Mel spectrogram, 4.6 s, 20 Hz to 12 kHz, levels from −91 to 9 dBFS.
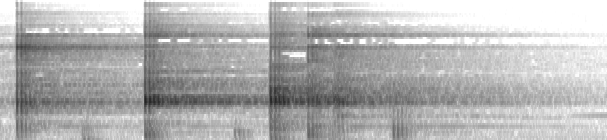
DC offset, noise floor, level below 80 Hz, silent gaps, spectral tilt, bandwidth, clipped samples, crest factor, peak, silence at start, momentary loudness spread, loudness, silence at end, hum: under 0.1%; -57 dBFS; -56 dBFS; none; -1 dB/octave; 11.5 kHz; under 0.1%; 22 dB; 0 dBFS; 0.1 s; 18 LU; -19 LUFS; 1.05 s; none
